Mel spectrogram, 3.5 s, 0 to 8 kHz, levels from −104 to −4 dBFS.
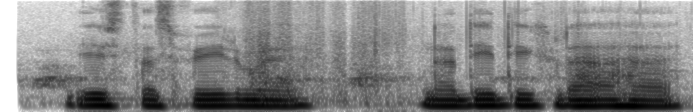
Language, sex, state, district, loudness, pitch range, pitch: Hindi, male, Bihar, Patna, -12 LUFS, 110-120 Hz, 115 Hz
